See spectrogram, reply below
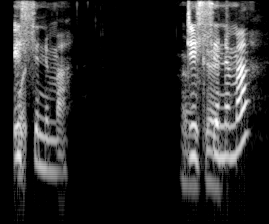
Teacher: There are some sounds in Arabic that absorb the sound of the L in il. S is one of them. The sounds at the front of the mouth.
